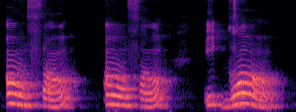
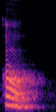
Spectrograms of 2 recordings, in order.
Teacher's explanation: É on. Então, os lábios se arredondam, mas eles se expandem, eles se abrem. E a língua mais relaxada, mais para frente. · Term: vogal nasal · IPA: /ɑ̃/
